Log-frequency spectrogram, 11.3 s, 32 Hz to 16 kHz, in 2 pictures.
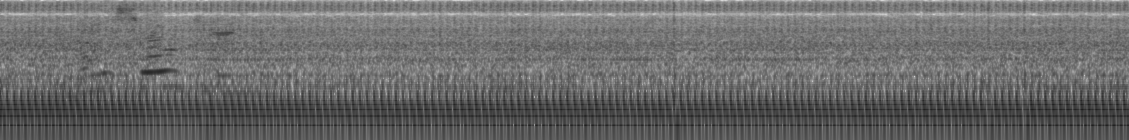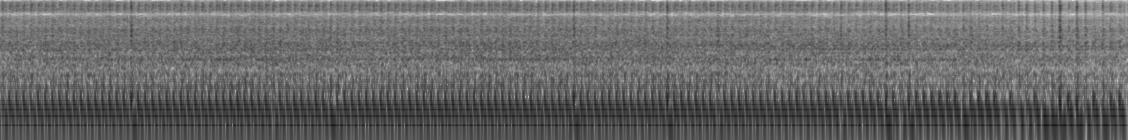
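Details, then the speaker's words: Craftsman LT2000 lawn tractor engine after fuel line replacement, which still left a slight surge; with the fuel solenoid cut off it holds a steady, even single-cylinder idle with no surging. "I'm going to cut this fuel solenoid off. That's an idle. No surge."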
